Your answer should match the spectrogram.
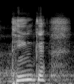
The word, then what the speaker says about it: think: अगला THINK, तो TS से होता है थौ, आई से छोटी ई की मात्रा, N से आधा नौ, और K सिक्को, यह हो गया थिंक।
